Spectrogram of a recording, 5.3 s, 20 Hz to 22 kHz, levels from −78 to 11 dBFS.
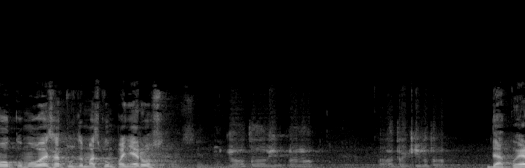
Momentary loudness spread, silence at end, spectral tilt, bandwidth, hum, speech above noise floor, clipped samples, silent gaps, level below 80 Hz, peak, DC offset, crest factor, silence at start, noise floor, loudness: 23 LU; 0 s; -4.5 dB/octave; 11.5 kHz; none; 28 dB; under 0.1%; none; -56 dBFS; -2 dBFS; under 0.1%; 22 dB; 0 s; -48 dBFS; -22 LUFS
